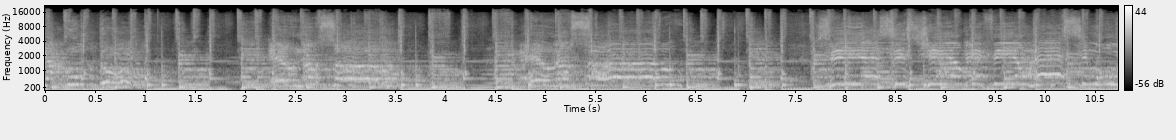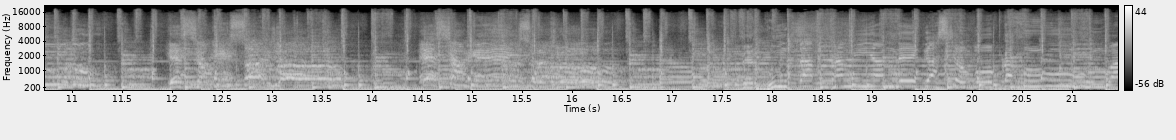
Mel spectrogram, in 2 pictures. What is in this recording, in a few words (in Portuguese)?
locutor a voz magnifica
